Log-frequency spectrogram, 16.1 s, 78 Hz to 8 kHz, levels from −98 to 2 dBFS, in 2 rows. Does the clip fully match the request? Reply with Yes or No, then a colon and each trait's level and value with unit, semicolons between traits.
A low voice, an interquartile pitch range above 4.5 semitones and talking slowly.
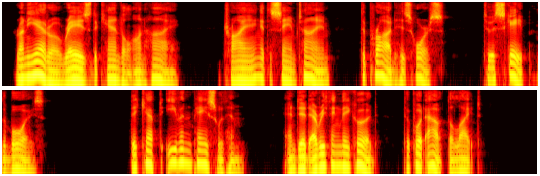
Yes: low, 105 Hz; average, 5.2 semitones; slow, 130 wpm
